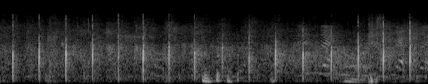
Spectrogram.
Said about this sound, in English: Give these kids a round of applause right here.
